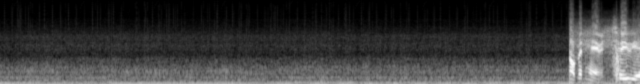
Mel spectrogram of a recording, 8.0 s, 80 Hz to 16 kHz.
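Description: Cessna 172's piston engine and propeller droning steadily in cruise, heard inside the cabin as a constant low hum.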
